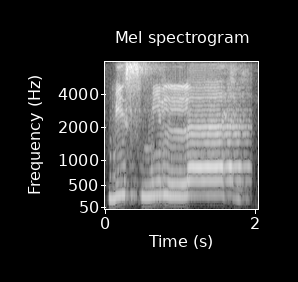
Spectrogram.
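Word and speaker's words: بسم الله: Jadi bacanya seperti ini. Bismillahi jangan terlalu di tekankan tasdidnya. Bismillah seperti itu jangan. Kemudian kadang ada yang merubah tasydid malah menjadi mad atau dipanjangkan. Mungkin gambaran bacanya seperti ini. Bismillahi. Pernah dengar apa tidak?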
